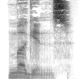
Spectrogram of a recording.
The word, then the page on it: muggins: American English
